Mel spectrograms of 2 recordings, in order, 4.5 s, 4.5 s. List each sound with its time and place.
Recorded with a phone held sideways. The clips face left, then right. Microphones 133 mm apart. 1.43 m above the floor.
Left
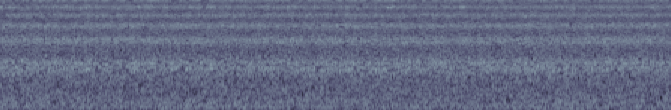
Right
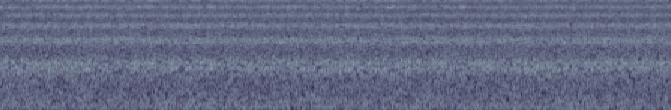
Only background noise.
